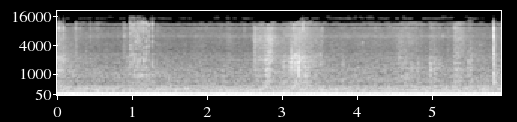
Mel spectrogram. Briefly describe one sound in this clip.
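A ratchet wrench clicks as a bolt is turned.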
